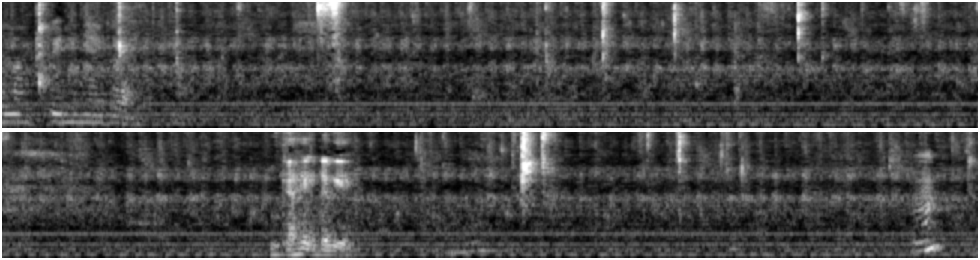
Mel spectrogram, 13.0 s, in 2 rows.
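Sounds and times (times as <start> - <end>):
low electrical hum: 0.0 - 13.0
wet chewing clicks and smacks: 10.8 - 11.7.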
